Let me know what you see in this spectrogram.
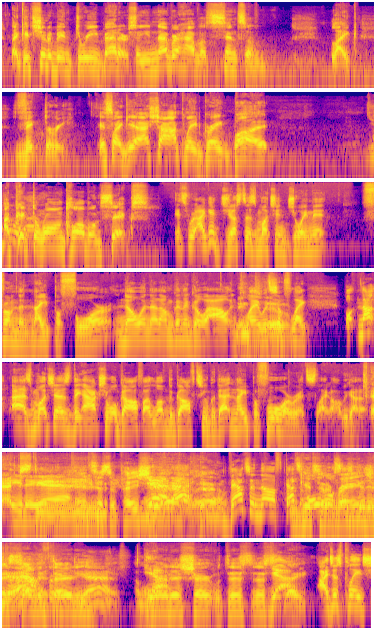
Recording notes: Shot on location at Top Golf Las Vegas.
